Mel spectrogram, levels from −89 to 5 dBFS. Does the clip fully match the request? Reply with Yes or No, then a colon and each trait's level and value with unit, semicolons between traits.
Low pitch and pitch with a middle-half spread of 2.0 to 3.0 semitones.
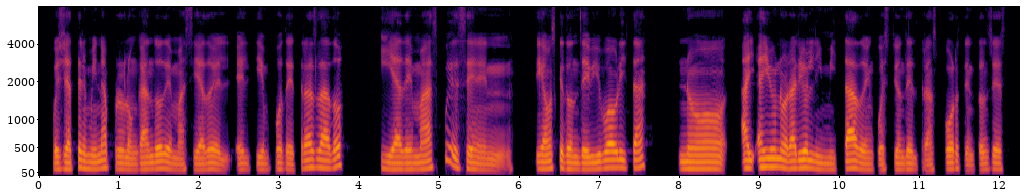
No: low, 120 Hz; average, 3.5 semitones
